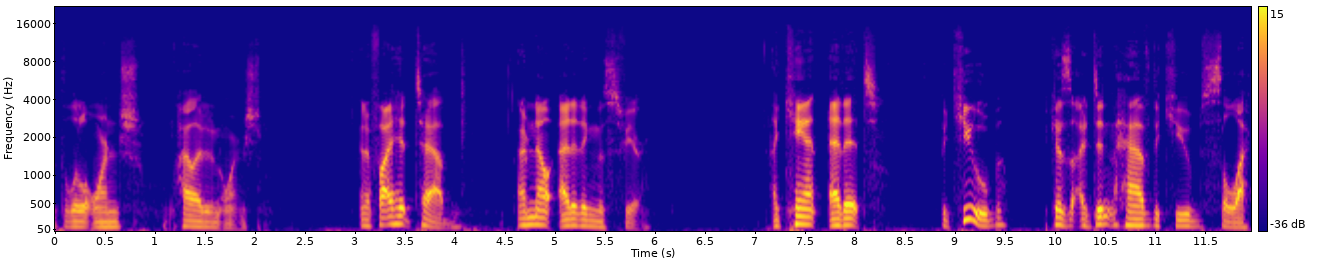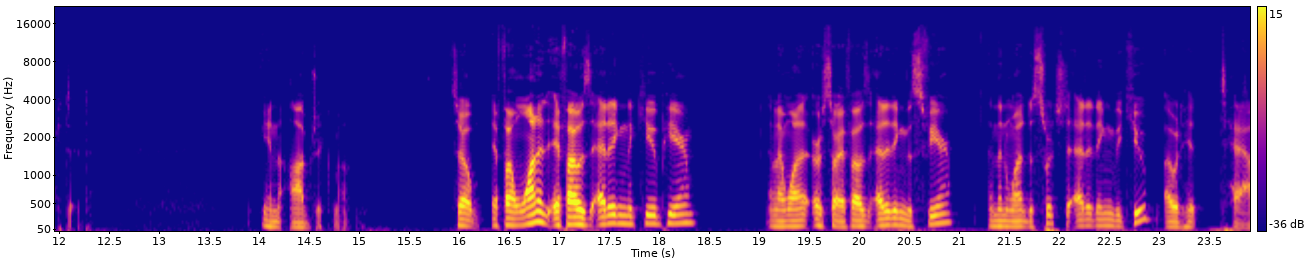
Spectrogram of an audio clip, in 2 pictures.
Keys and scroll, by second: 4.1 Tab.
